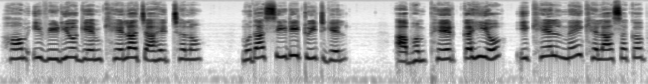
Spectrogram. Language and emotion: Maithili, sad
